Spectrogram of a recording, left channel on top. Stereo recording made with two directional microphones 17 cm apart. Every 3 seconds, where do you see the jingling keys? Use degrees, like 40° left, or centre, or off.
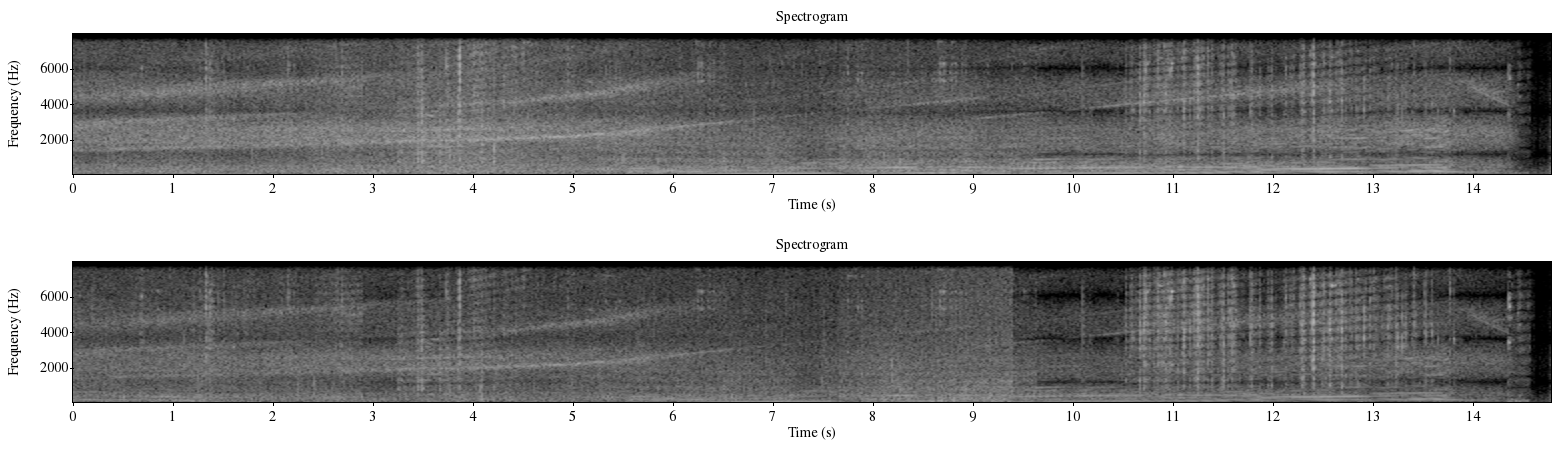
10° right, 40° left, 20° left, 10° right, 30° right.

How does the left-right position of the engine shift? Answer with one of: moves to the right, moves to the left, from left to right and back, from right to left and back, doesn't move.
doesn't move.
